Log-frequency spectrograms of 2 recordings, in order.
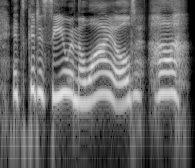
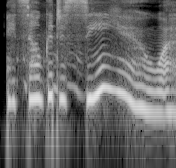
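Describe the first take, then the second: First: Much higher, louder gush; excitable gushing. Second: Much higher, bubbly greeting; excitable gushing. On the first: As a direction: bubble over with delight. Excitable Kim gushing at Amber. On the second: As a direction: gush over her like big news. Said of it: "always sounded breathless". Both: Acted.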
